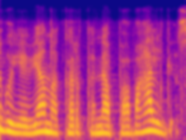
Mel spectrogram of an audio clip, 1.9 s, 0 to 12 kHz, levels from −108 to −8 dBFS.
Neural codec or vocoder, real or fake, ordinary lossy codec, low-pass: none; real; Opus, 24 kbps; 7.2 kHz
